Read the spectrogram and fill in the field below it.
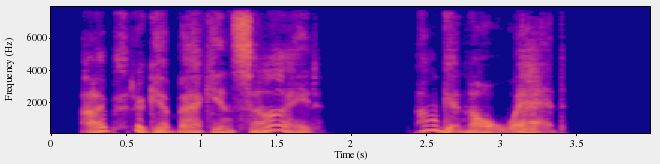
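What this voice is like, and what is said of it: Drunken lilting voice. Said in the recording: “with a drunken lilt”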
